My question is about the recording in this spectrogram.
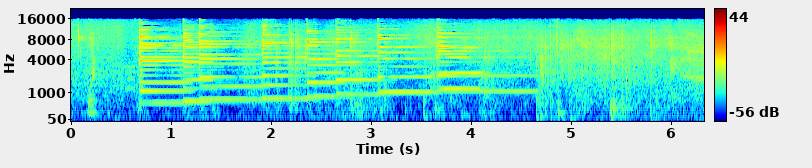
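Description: Harpsichord playing a rising scale of single plucked notes, about three a second, climbing roughly an octave and stopping about three-quarters of the way through.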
